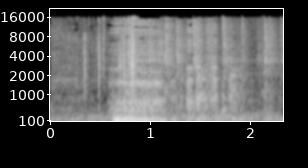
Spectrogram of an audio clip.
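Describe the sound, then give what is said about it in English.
Dogs panting, a quick run of rhythmic, breathy huffs that start with a louder burst and then continue as softer, evenly spaced breaths. “So all these dogs have been here for years and years?”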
